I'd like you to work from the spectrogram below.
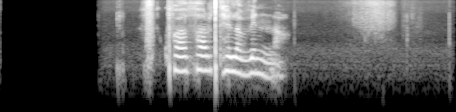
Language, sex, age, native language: Icelandic, female, 8, Icelandic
